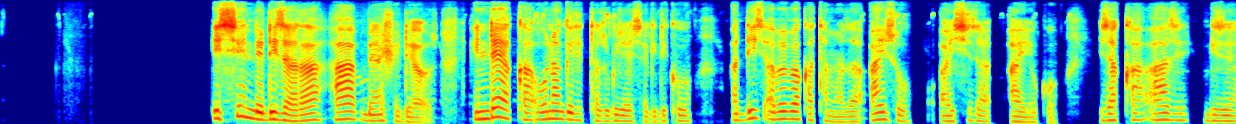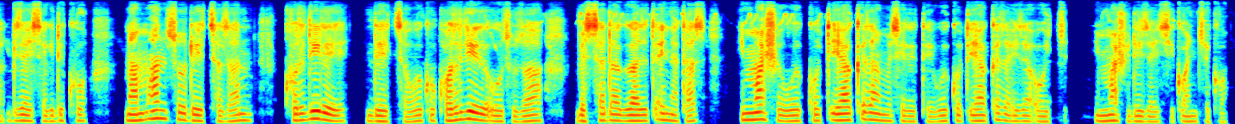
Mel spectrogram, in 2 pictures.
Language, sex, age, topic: Gamo, male, 25-35, government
